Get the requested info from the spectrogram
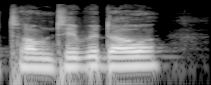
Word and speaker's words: Tom Thibodeau: Tom Thibodeau.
